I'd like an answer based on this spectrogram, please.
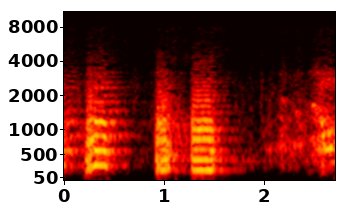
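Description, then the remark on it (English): Three loud, brassy horn honks, sounded to summon someone, each about a quarter second long with a steady buzzing pitch. The second and third come in quick succession, followed by a softer, murmuring tail. “Oh, did you honk for me, Mr.”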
